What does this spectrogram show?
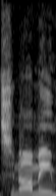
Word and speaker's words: tsunami: Like what made them do it and say, you know, let's pronounce it tsunami, but let's put a T in front of it.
